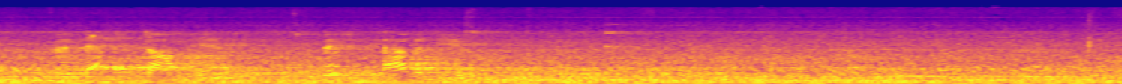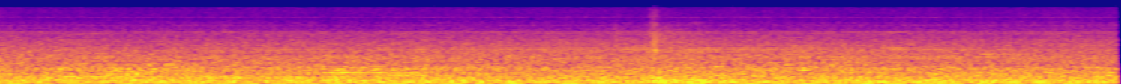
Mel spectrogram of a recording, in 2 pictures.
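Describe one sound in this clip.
A subway train hums and rumbles steadily nearby.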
